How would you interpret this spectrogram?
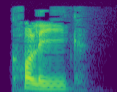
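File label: "colleague", British English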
